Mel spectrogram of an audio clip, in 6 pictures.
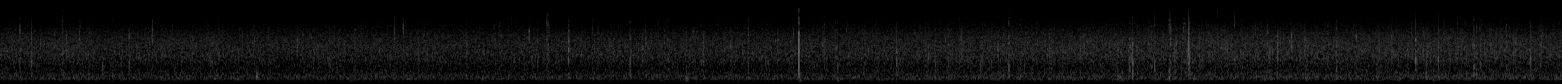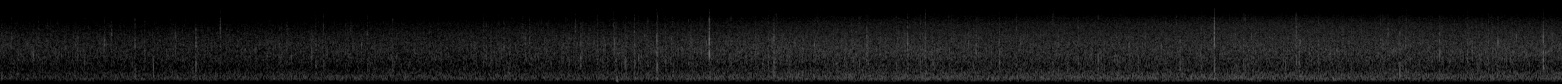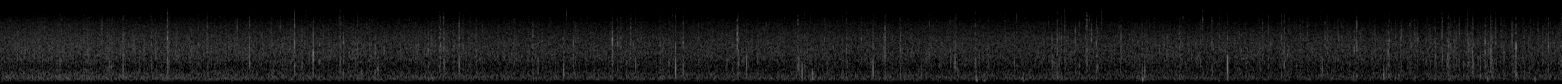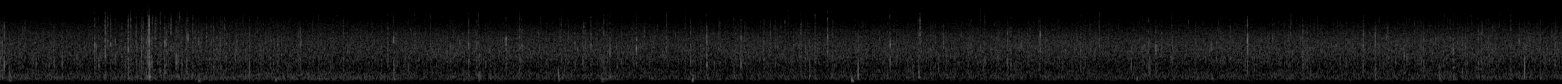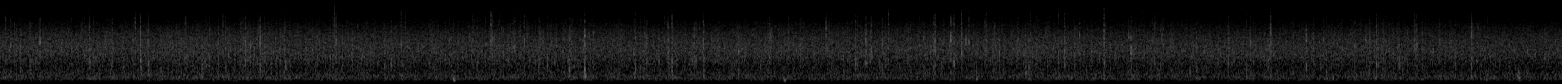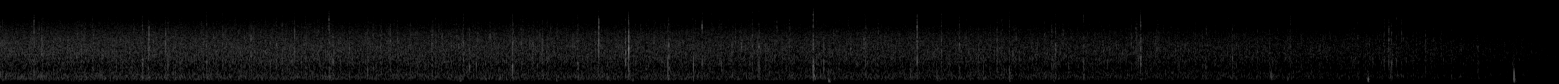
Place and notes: Inkartai, Lithuania, rain in cemetery
Small Inkartai willage cemetery. Rain comes
Utenos apskritis, Lietuva, 19 September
